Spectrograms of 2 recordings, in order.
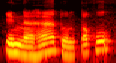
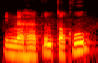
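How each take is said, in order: No difference in how they are said.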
